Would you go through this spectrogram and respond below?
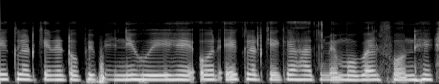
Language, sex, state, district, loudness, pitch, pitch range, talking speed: Hindi, female, Gujarat, Valsad, -12 LUFS, 215 Hz, 215-225 Hz, 220 wpm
